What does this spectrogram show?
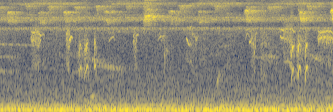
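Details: Yellow-vented bulbul family at the nest as the chicks prepare to fledge, parents feeding them; clusters of short high chirps and brief notes throughout, with insect drone and low background rumble.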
